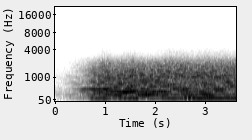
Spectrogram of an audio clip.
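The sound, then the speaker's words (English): A patrol spaceship comes in for a landing in a science-fiction film: a deep, humming engine drone that swells up over the first second, then holds steady and loud with a rich, buzzing tone. “Patrol ship coming in for a landing, sir.”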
